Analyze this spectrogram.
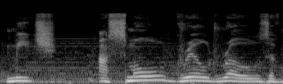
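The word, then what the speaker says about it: mici: Missy, pronounced Meech, are small grilled rolls of mixed meat seasoned with garlic, thyme, and baking soda.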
